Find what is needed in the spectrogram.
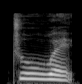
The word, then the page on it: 诸位: zhū wèi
